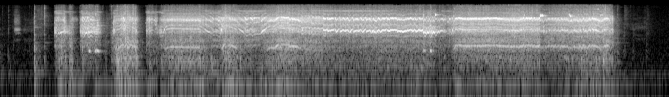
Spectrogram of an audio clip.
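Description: A power drill whines steadily as it bores into metal.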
